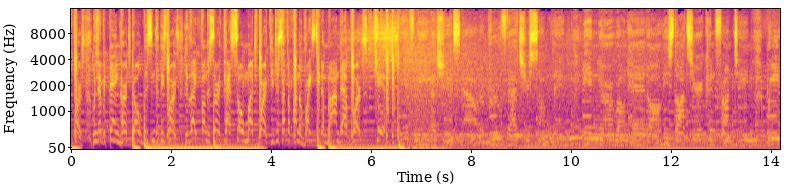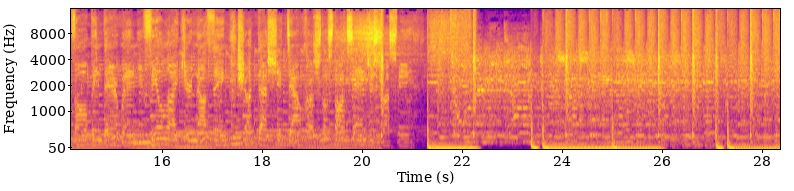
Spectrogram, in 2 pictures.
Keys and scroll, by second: 16.2 Escape, 17.4 Escape, 18.0 Escape, 20.0 Escape.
